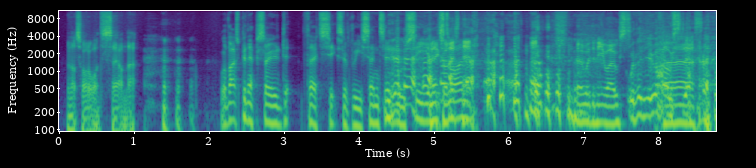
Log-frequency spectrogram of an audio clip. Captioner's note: laughter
